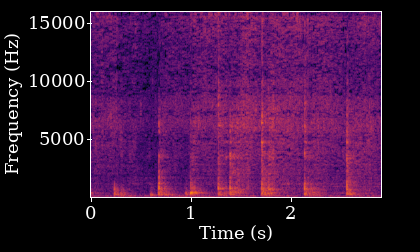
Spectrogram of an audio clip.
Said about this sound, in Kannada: ಇದನ್ನ ಎಣ್ಣೆಯಲ್ಲಿ ನೀಟಾಗಿ ಫ್ರೈ ಮಾಡ್ಕೊಳ್ಳಿ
